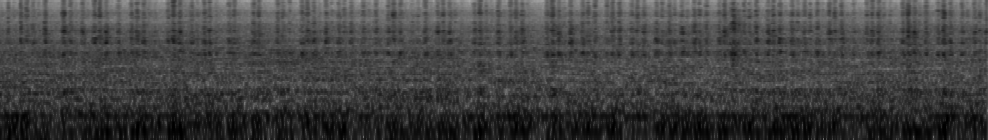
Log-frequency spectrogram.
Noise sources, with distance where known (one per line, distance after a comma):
medium-sounding engine, near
